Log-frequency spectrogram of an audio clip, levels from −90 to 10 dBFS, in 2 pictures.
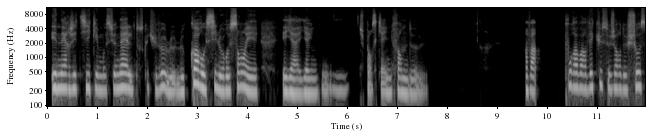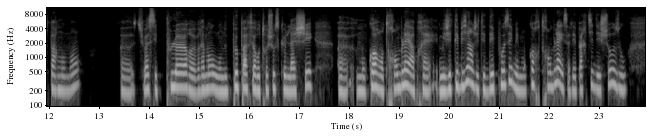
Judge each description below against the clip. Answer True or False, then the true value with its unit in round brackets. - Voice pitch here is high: True (215 Hz)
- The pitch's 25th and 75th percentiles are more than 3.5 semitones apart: False (2.8 semitones)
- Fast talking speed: False (190 wpm)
